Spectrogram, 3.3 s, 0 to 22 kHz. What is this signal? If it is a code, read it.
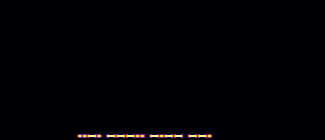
Morse code, heard as a keyed tone, about 51 wpm, 700 Hz. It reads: F8YG
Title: DXCC-100 Call Signs - 4 Characters - 50wpm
